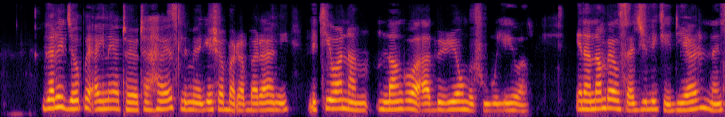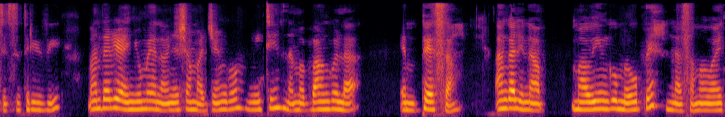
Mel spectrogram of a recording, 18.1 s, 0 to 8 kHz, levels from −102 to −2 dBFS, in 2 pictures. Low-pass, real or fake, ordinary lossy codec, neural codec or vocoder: 7.2 kHz; fake; AAC, 32 kbps; codec, 16 kHz, 4 kbps, X-Codec, HuBERT features, trained on balanced general audio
